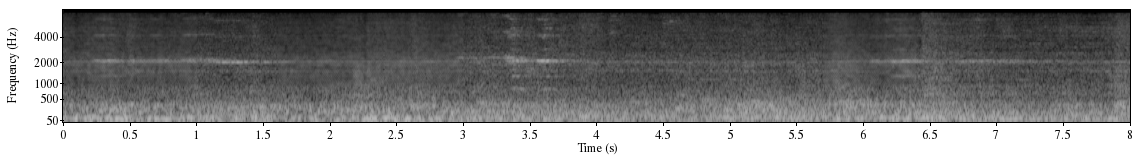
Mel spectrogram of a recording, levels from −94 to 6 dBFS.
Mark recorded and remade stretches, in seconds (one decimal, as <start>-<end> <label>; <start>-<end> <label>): 0.0-1.0 remade; 1.0-1.6 recorded; 1.6-3.0 remade; 3.0-5.7 recorded; 5.7-6.4 remade; 6.4-8.0 recorded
